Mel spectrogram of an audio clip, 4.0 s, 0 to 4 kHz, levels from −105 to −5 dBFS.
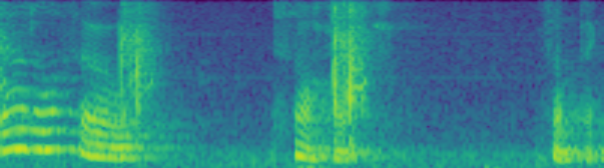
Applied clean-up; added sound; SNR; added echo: none; Camera; 7 dB; reverberation time 0.9 s.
